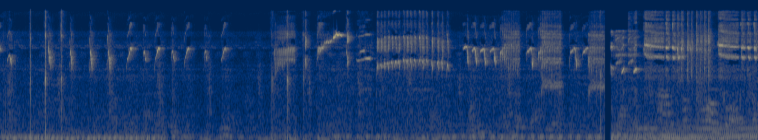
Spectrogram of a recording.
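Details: Small flowerpecker singing with a very unique style, recorded as a tutor song for other birds: rapid dry clicks and high chips, brief pauses, then squeaky slurred notes and dense buzzy trills.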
